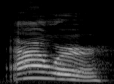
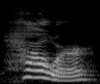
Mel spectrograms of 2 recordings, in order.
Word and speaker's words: our: the same thing because what is our silent letter the H our we don't say how're the our hand we say our good about this comb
